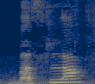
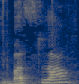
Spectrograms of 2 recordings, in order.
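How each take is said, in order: No difference in how they are said.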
